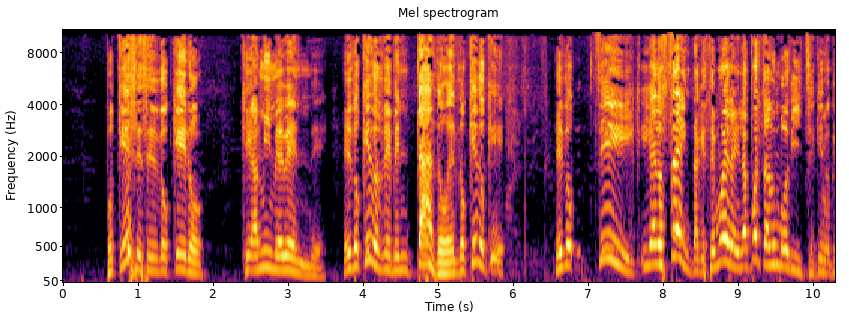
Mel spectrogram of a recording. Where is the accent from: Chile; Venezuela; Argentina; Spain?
Argentina; por qué nosotros como argentinos siempre estamos revalorizando que nuestros ídolos sean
